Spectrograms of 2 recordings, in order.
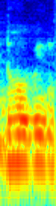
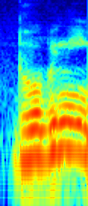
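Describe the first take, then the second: First: धोबिन stopping on "n"; short consonant ending. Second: धोबिनी with a final "ee"; wrong extra ending. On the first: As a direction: close धोबिन on "bin", no final vowel. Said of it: "सही है". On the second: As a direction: end धोबिनी on "nee". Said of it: "गलत है". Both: Shown as a demonstration.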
